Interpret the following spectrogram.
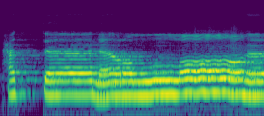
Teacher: لام کو آپ نے باریک نہیں کرنا، لام کو پر بھی کرنا ہے، موٹا بھی کرنا ہے، اور 1 سیکنڈ کھینچنا ہے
